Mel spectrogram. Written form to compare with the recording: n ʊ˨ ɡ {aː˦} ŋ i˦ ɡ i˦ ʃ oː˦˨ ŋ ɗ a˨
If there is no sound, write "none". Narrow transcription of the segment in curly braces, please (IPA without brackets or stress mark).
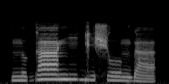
aː˦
